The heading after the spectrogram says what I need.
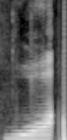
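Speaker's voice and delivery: a startled shout of what; loud stunned outburst; shocked loud what. Acted. Shocked reply to curse.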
